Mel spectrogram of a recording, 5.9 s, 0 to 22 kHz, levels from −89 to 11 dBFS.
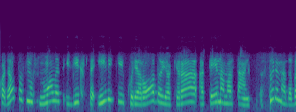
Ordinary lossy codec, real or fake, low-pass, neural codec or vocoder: MP3, 64 kbps; real; 7.2 kHz; none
